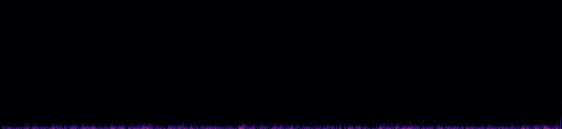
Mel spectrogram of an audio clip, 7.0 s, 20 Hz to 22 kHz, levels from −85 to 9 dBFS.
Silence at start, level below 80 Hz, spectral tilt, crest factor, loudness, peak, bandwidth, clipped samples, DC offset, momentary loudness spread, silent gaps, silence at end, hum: 0.05 s; -64 dBFS; -3.5 dB/octave; 16 dB; -68 LUFS; -44 dBFS; 16.5 kHz; under 0.1%; under 0.1%; 3 LU; none; 0 s; none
